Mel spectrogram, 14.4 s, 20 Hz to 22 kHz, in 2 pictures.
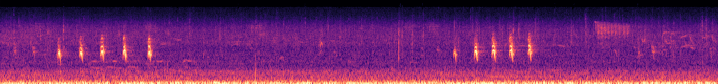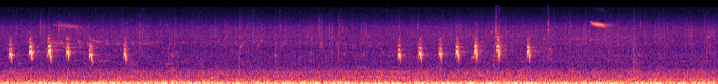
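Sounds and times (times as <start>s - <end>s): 
low background rumble: 0.0s - 14.3s
Common blackbird Turdus merula chinking calls: 0.1s - 3.4s, 4.3s - 9.0s, 11.1s - 13.3s.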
